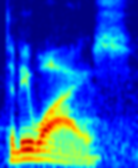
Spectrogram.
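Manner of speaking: slow, earnest prayer voice. Acted. Preacher leading the congregation in closing prayer, slow. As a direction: pray over them slowly.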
